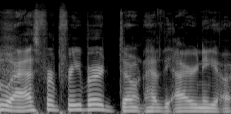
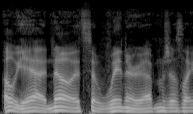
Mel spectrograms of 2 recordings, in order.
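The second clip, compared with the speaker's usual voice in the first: ordinary talk, nothing marked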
